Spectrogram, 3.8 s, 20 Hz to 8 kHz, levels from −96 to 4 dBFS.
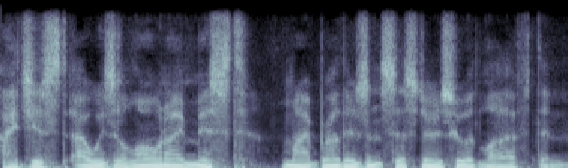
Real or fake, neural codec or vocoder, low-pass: fake; codec, 24 kHz, 3.1 kbps, DualCodec; 7.2 kHz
